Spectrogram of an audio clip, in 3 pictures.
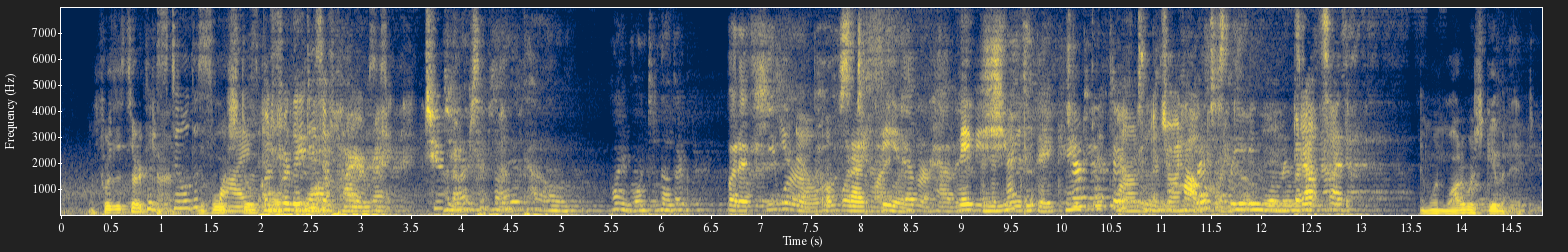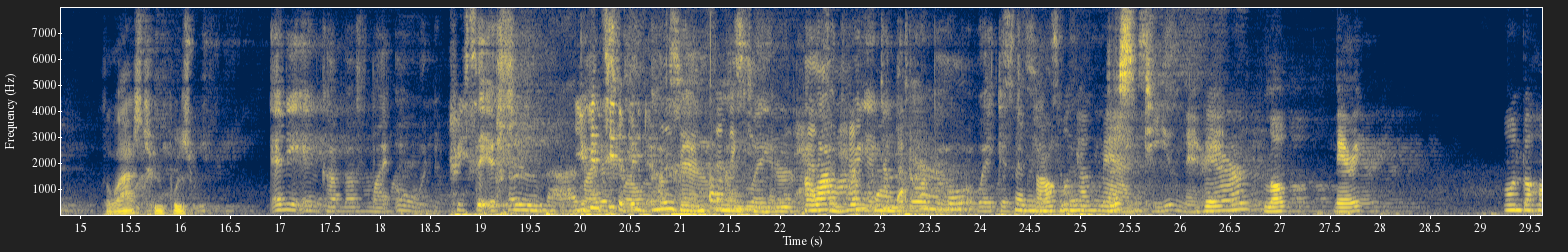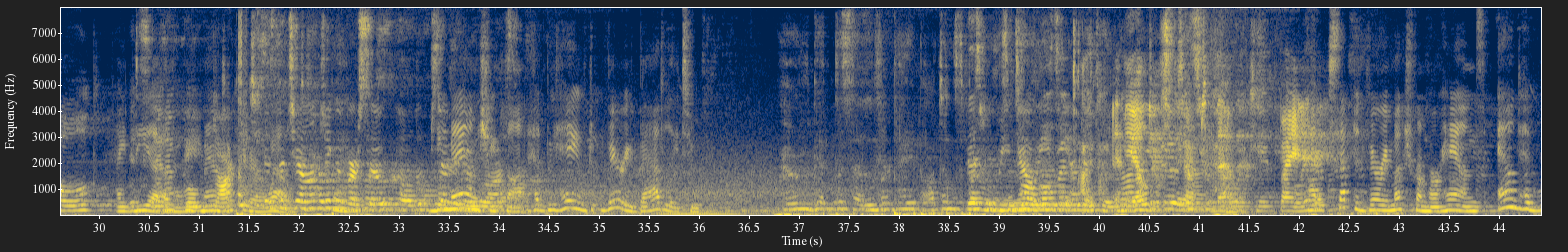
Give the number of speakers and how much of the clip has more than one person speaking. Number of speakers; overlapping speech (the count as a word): eight, about 54%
